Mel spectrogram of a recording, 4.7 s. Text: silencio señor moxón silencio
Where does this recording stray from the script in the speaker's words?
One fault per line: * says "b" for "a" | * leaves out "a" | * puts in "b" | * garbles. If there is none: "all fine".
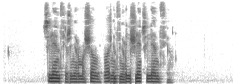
* garbles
